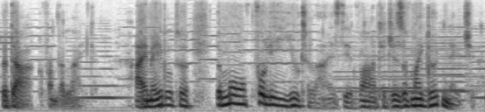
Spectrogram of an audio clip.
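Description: A man playing a cultured, secretive gentleman doctor in a radio play, speaking formally and theatrically. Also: medium pitch, animated, normal speed, creaky, dull audio, over music. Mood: brooding, confiding. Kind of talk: radio play acting, journal monologue.

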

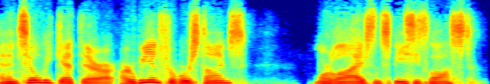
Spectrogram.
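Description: Guy playing earnest questioning everyman in radio drama, kinda higher male voice, dry slightly muffled audio. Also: expressive, normal speed, darkish tone, no echo, close to an everyday voice. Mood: searching, concerned. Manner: hesitant, inquisitive, earnest. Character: earnest, questioning human man seeking hope for planet. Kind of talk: radio drama dialogue, conversational.

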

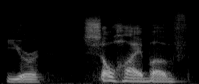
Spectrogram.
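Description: A man hosting a podcast in casual chat. His voice is hoarse, and he talks in an easygoing, chatty way on a studio headset. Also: mid-range voice, slow pace, darkish tone. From Staten Island, New York. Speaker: podcast host. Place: radio studio.

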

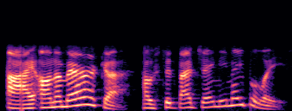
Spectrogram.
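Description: A man's voice: a little high, very animated, moderate pace. A man co-hosting a radio show, chatting casually about sports. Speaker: co-host of a comedy radio show. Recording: tinny phone-like narrow band.

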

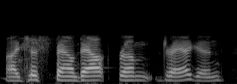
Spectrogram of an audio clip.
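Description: A woman hosting a casual interview show, putting questions in a hesitant, halting way. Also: medium pitch, level tone, no room sound. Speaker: radio show host. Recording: dry, phone-like narrow-band audio.

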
